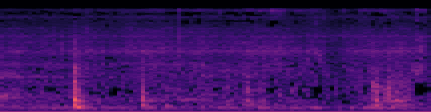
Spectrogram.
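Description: Steady low background noise with three short knocks, as a sewer inspection camera's push cable is pulled back out of the pipe.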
